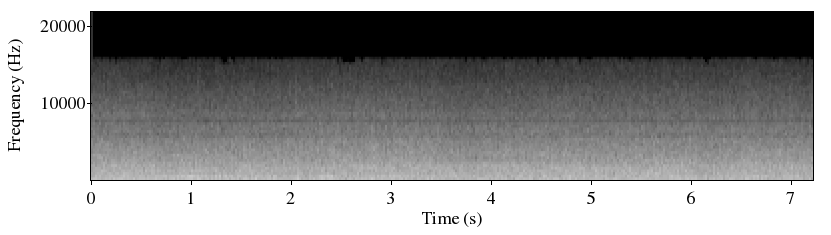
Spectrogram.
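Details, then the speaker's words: 1951 Ford F1 engine at idle, just adjusted and now sitting slightly high: a low, steady, even rumble with no knocks or misses; a very quiet, clean, normal idle. "this is one of the quietest engines it's so quiet and it's clean"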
